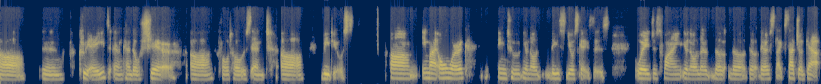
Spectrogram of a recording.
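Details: Adult woman who says she has a stutter, speaking on a panel; stuttering.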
